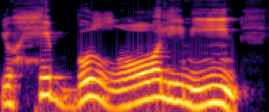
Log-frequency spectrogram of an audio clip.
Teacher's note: با پہ سختی سے ادا کرتے ہوئے، سختی یعنی دبا کے ساتھ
